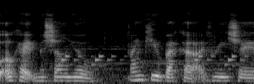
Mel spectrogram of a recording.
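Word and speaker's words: Michelle Yeoh: By the way, Michelle Yo's name is pronounced like Yo. Okay, Michelle Yo.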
